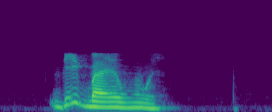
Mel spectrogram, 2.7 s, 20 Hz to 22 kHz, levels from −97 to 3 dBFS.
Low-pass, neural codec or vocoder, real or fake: 3.6 kHz; vocoder, 44.1 kHz, 128 mel bands, Pupu-Vocoder; fake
